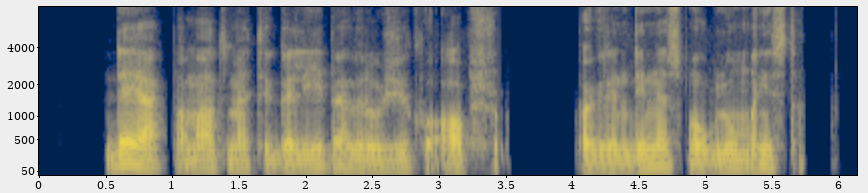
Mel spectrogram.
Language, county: Lithuanian, Vilnius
